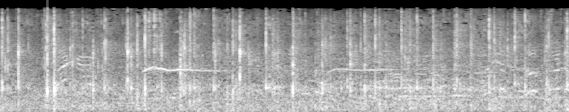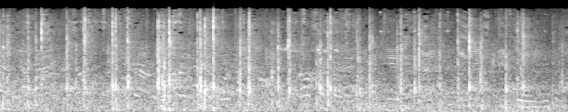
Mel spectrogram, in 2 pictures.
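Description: Horses' hooves clip-clop steadily on a hard street while people talk nearby.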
